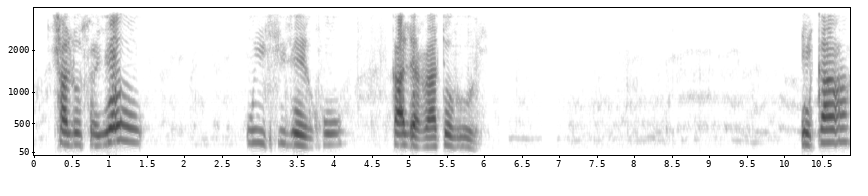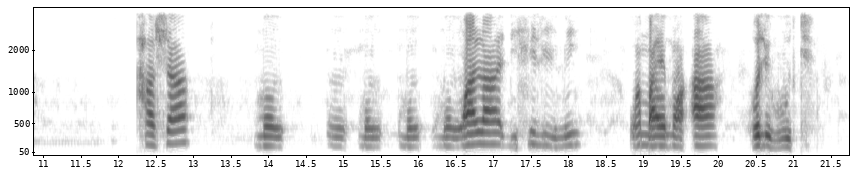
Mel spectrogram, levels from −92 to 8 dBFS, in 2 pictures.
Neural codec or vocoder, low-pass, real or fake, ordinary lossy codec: codec, 16 kHz, 16 kbps, FunCodec, trained on Chinese and English, 50 frames a second; 3.6 kHz; fake; none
